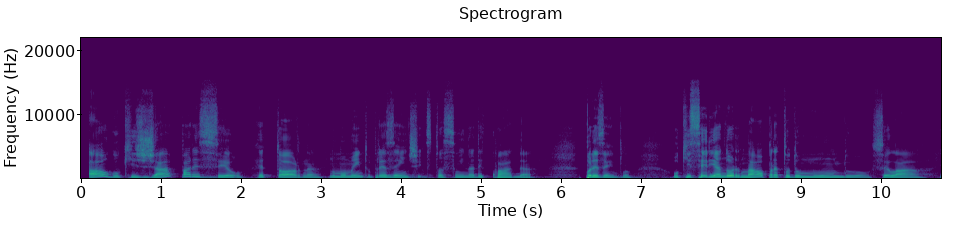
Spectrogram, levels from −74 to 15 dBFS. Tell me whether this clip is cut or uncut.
cut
